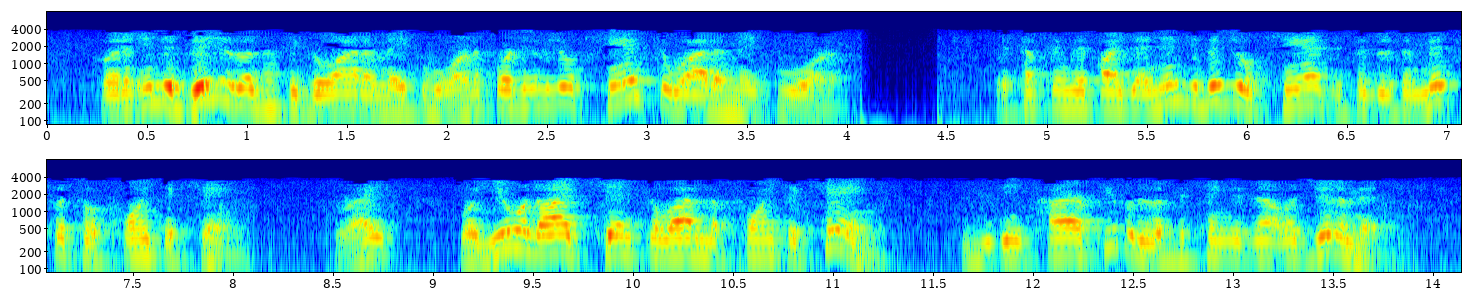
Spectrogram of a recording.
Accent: United States; I'm originally from America, and I'm going to call my family later tonight.

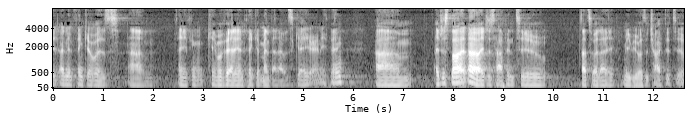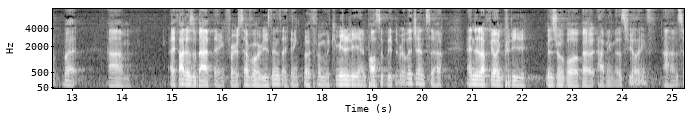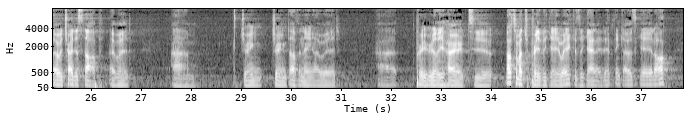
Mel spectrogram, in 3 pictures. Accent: Toronto, Ontario, Canada; growing up in the Sheir Shemayim community in Toronto.

